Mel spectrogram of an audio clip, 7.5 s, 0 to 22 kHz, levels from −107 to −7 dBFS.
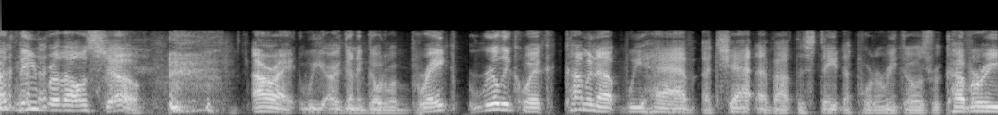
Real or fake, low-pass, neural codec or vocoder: fake; 7.2 kHz; vocoder, 24 kHz, 100 mel bands, Vocos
